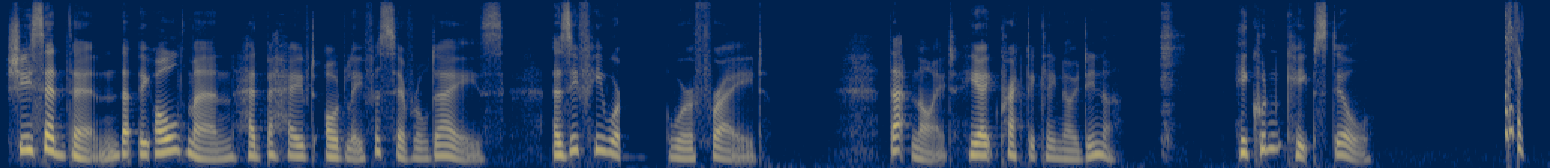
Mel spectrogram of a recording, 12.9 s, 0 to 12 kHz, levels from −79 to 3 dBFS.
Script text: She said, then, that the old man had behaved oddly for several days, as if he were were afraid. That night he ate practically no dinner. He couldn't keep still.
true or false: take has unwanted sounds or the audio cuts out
true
